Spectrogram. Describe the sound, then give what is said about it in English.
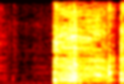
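A single loud, wet, phlegmy cough from a sick person bursts out close to the microphone after a moment of silence, harsh and raspy, with a brief second rasp at the very end. “You turned down my microphone, and then you had a big tubercular phlegmy cough in your own microphone.”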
